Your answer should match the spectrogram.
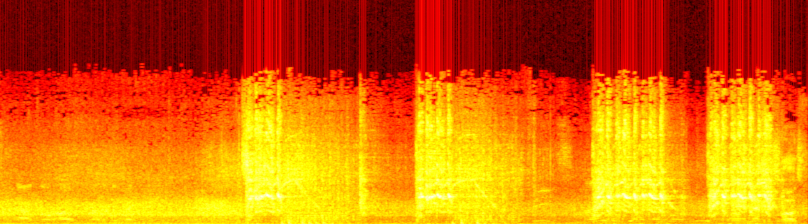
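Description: A motorcycle engine sounding in four short bursts, each under a second, over a steady low rumble.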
